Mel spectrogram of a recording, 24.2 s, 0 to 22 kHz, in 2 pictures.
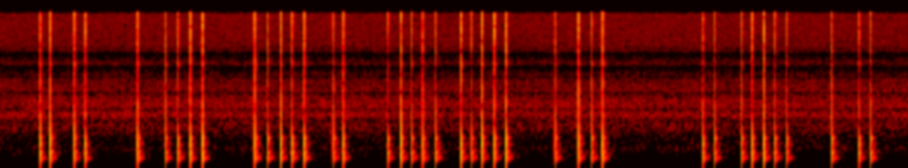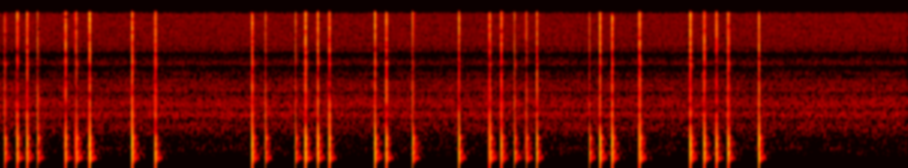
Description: Tap code, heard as knocks on wood, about 6 knocks a second. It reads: GDWZC JBSA IFELQ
